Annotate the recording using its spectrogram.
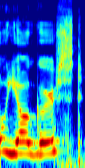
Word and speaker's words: Yogerst: It's Joe Yogerst, spelled with Y-O-G-E-R-S-T, Yogerst.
